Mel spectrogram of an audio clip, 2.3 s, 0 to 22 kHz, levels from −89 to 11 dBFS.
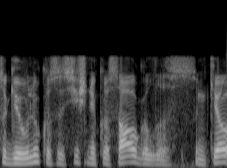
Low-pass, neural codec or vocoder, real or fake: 5.4 kHz; none; real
